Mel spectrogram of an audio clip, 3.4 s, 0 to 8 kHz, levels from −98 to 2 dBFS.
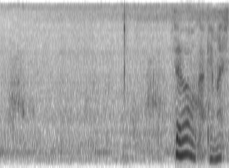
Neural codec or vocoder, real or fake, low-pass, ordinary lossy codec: codec, 16 kHz, 8 kbps, FunCodec, trained on LibriTTS, 25 frames a second; fake; 7.2 kHz; AAC, 48 kbps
